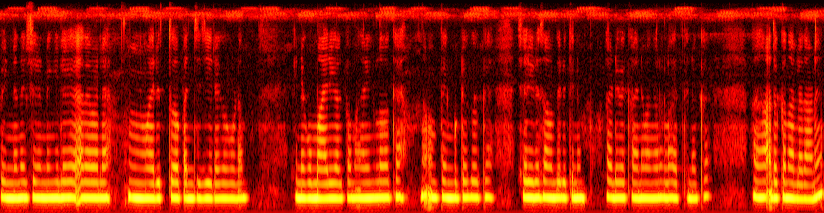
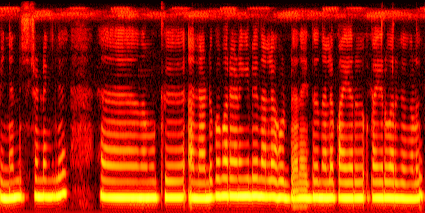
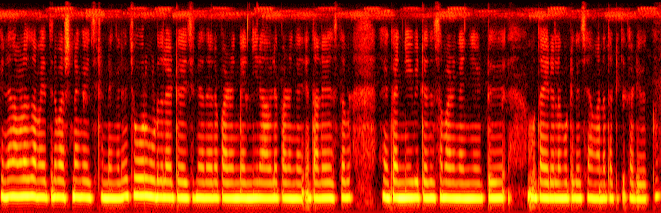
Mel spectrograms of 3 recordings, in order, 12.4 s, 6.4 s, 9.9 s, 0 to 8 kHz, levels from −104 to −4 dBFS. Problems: constant background noise, low volume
